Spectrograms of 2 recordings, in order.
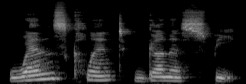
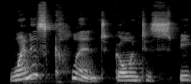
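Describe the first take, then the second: First: The words are squeezed into 'when's' and 'gonna'. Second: 'When is' and 'going to' are said in full.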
